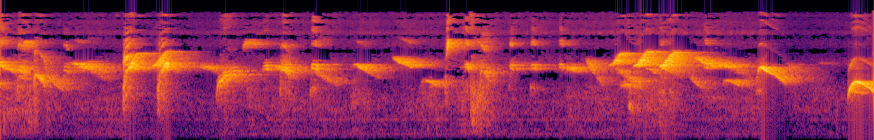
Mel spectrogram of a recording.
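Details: Green-winged saltator, a loud, agitated bird, singing in rapid bursts of rich whistled phrases that slur down and up, with sharp clicking notes between them; the phrases repeat with short gaps, and a faint steady hum sounds behind.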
